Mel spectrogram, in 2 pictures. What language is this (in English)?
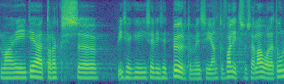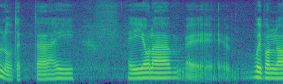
Estonian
